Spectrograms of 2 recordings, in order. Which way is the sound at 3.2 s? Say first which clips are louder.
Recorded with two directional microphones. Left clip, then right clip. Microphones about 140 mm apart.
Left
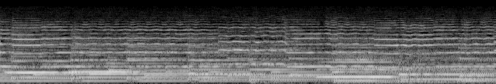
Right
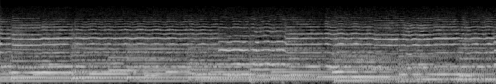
Left 3 dB; 35° right (ahead or behind).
